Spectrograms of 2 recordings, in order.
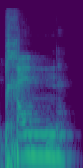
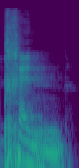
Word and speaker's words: prennent: Тут тоже замечай, что последняя форма – это открытый звук «э». Ils prennent. Elles prennent.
